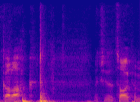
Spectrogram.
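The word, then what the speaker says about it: golok: is a british army i think it's pronounced golock which is a type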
